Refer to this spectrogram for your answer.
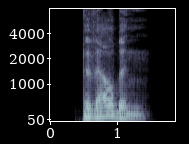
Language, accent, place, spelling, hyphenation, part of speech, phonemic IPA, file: German, Germany, Berlin, bewerben, be‧wer‧ben, verb, /bəˈvɛrbən/, De-bewerben.ogg
- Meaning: 1. to apply (submit oneself as a candidate) 2. to try to win (someone's) favour/favor; to court 3. to advertise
